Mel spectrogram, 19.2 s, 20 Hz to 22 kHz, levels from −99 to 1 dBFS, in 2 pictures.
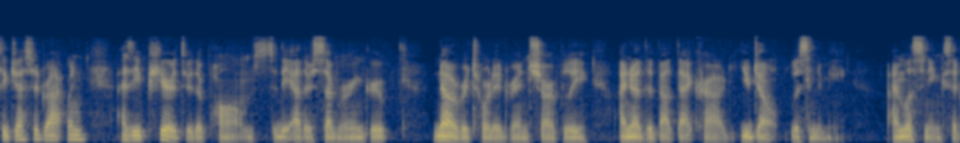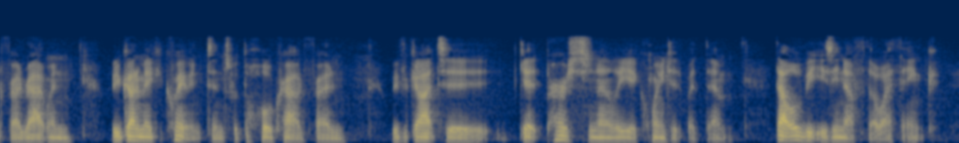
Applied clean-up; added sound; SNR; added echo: none; none; none; none.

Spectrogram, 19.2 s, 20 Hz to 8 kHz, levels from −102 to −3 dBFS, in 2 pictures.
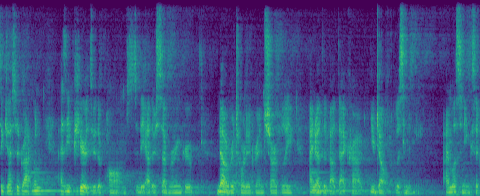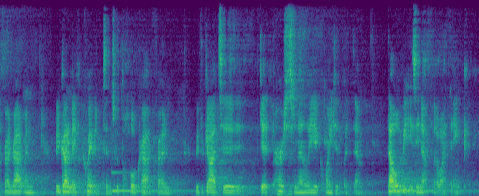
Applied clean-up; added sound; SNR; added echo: none; Marimba, xylophone / Wood; 14 dB; reverberation time 2.1 s.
